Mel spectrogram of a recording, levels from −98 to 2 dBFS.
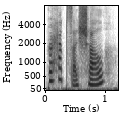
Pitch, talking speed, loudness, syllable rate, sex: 245 Hz, 145 wpm, -15 LUFS, 3.8 syllables/s, female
